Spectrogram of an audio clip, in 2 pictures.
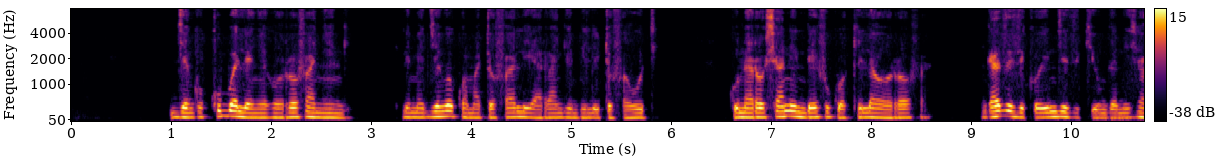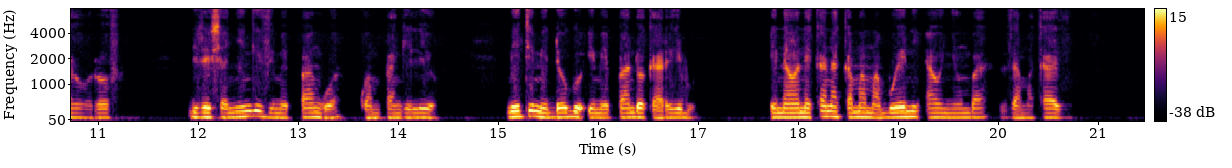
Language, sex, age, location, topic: Swahili, male, 50+, Nairobi, education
